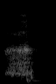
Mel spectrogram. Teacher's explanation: So Argentinians and Spanish speakers, notice that in English, we use the /dʒ/ consonant sound not the /h/ sound.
